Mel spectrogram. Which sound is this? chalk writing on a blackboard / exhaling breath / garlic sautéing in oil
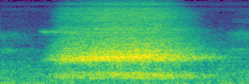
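exhaling breath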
